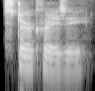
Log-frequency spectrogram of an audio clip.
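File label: "stir crazy", American, English; AmericanBritish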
